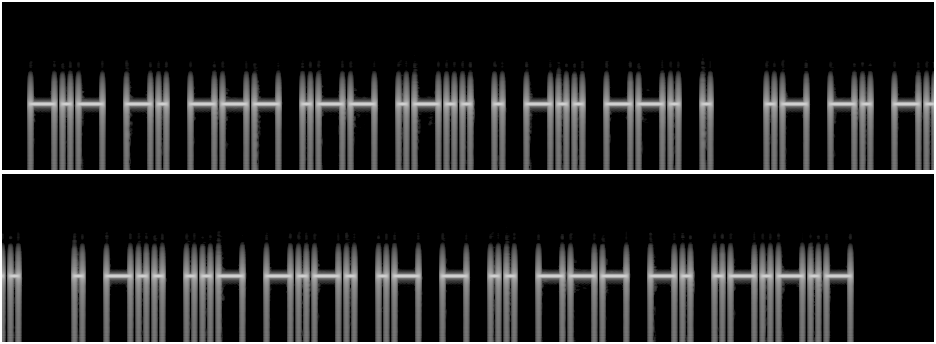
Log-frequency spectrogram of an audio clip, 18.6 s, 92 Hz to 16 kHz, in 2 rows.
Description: Morse code, heard as a keyed tone, about 15 wpm, 700 Hz. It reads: KNOWLEDGE AND EDUCATION.
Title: Sentences from Top 1500 Words 15wpm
